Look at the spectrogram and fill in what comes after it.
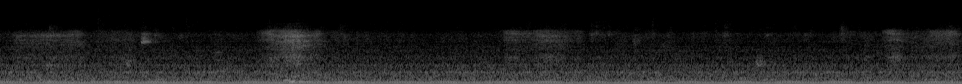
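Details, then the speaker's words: Dog snoring in a room, an odd noise that startled the owner. "Oh, it's my dog snoring. I was like, what the hell is that noise?"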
